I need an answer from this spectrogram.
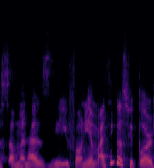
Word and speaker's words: euphonium: Um, they they asked in the chat, have anyone heard of how do you pronounce that? Euphon ephonium. The euphonium.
